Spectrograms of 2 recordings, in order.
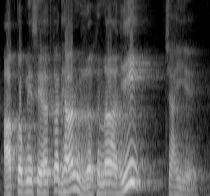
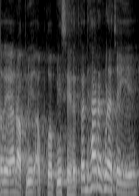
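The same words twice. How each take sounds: First: Slow, with "रखना ही" drawn out and punched; strong advice. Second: Said in the usual way. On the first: Acted. Doctor advising a patient on health, stressing "ही" strongly. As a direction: hold "ही" long for insistence. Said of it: "strong advice". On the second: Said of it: "simple तरीके से बोलूंगा".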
